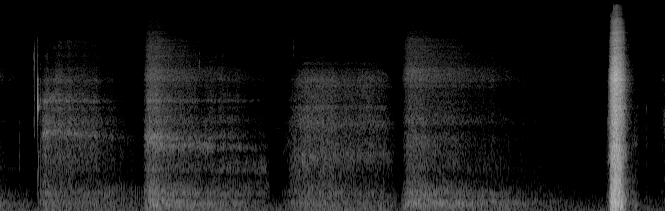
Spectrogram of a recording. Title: Sons da respiração, de espirros e roncos. Sounds and noises of breathing, sneezing and snoring.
